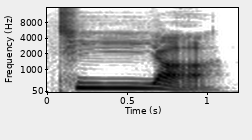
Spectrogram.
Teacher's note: as you say tia your tongue starts high and then it drops down low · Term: tongue voicing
